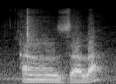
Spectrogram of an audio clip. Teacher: So di sini kita jumpai huruf nun mati, nun sakinah bertemu dengan huruf zai, ia adalah ikhfa, kita baca samar nun itu.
